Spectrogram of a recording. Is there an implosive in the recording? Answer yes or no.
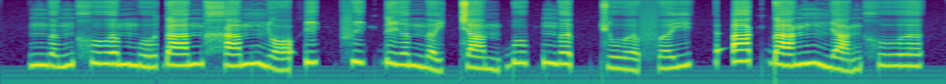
yes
